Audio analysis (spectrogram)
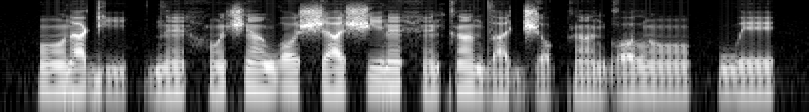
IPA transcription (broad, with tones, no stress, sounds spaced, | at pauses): ɔ̃˧ ɾ a˧ ɡ i˨ | d ɛ̃˨ h ɔ̃˨˦ ʃ ã˧ w ɔ˧ ʃ a˧ ʃ i˦ ɾ ɛ̃˦˨ h ɛ̃˨˦ k ã˦˨ d a˨ d͡ʒ ɔ˨ k ã˨ ɡ ɔ˨˦ l ɔ̃˧ | w e˧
